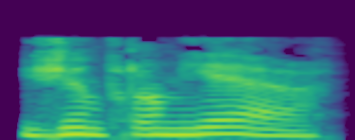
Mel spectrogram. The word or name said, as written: jeune premiere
